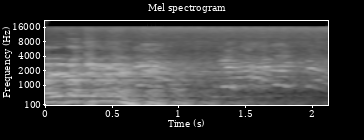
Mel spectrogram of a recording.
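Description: Mostly speech: an actor's spoken stage dialogue, the voice fading out near the end.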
